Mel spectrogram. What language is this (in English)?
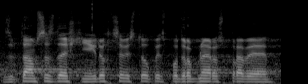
Czech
